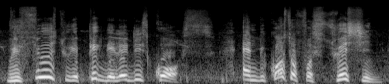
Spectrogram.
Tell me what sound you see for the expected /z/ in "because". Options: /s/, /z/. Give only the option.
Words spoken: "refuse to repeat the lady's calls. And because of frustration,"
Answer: /s/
